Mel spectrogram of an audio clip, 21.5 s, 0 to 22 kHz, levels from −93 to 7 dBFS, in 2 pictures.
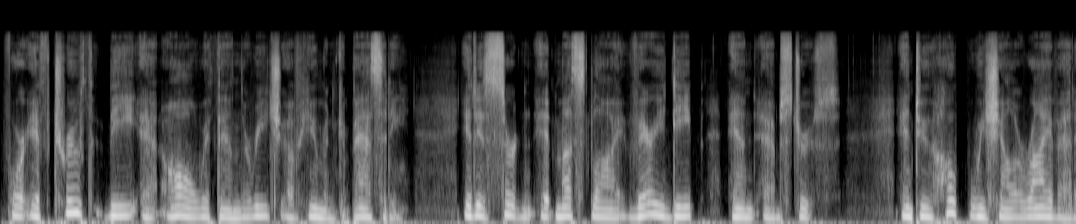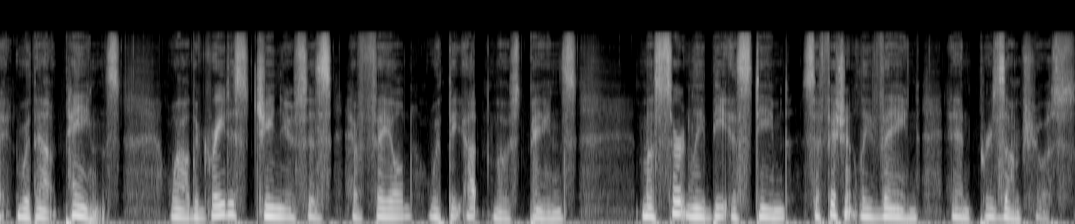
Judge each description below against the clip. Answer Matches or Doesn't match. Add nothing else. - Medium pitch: Matches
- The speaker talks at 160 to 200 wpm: Doesn't match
